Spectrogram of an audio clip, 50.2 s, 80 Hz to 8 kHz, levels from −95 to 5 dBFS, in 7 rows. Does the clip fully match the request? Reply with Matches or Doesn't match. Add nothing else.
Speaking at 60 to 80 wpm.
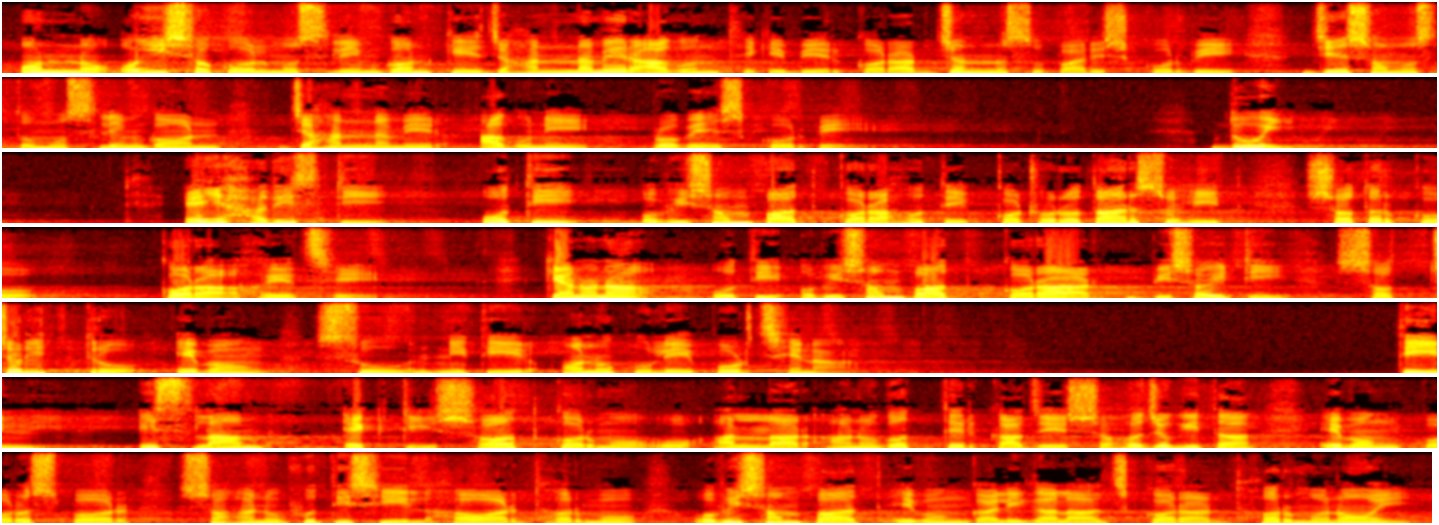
Matches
